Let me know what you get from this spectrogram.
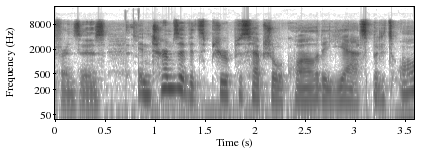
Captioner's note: voiceover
